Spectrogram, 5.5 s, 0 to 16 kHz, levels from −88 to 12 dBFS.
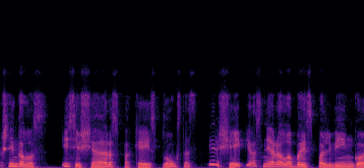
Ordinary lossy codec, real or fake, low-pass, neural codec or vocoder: Opus, 32 kbps; real; 7.2 kHz; none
